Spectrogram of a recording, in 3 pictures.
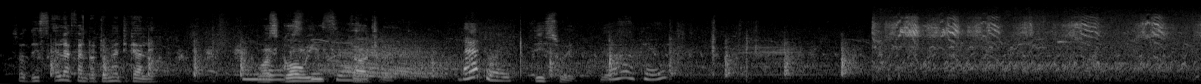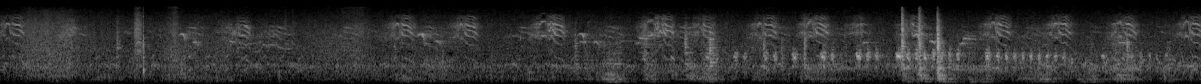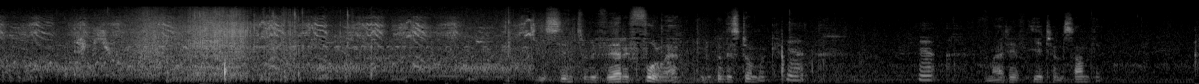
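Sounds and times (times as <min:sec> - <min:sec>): birds chirping: 0:00.0 - 0:36.0
bird rattling call: 0:15.5 - 0:29.4.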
